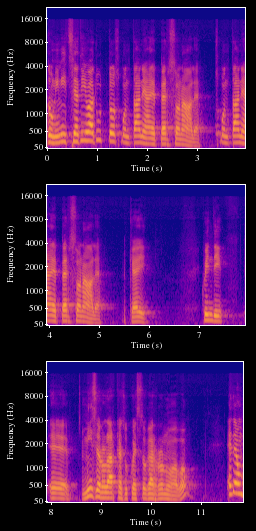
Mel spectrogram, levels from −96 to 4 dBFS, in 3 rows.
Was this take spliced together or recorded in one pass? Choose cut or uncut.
cut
